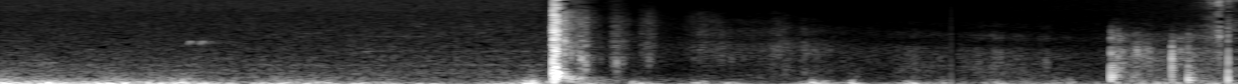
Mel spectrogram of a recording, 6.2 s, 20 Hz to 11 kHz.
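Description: A single rifle shot from a 45-70 Government rifle fitted with a muzzle brake, one sharp crack about three seconds in.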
